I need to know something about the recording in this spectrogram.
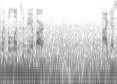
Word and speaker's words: Abarth: 500 abart and yes it is pronounced abart the h is silent i've always had a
